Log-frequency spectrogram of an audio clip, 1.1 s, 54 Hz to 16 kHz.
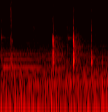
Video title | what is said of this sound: [FULL] Kompas Gorontalo Sabtu 29 Maret 2025 | kalau kita ketuk ini memang bunyinya bunyinya seperti emang batu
